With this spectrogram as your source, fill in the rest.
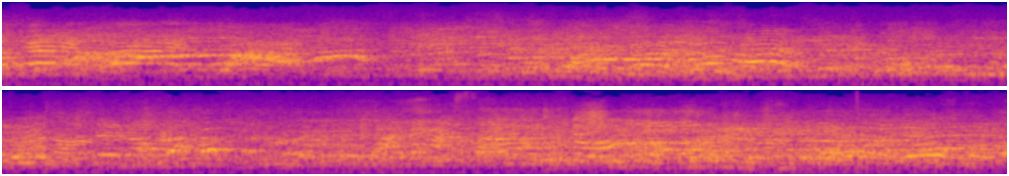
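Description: A crowd of young people chatters and shouts loudly all around.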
